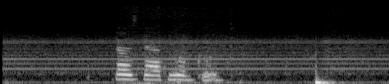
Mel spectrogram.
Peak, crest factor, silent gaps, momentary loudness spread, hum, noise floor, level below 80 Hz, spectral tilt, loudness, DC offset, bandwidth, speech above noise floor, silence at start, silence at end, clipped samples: -2 dBFS; 18 dB; none; 21 LU; none; -39 dBFS; -28 dBFS; -8.5 dB/octave; -19 LUFS; under 0.1%; 11 kHz; 21 dB; 0.05 s; 0 s; under 0.1%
